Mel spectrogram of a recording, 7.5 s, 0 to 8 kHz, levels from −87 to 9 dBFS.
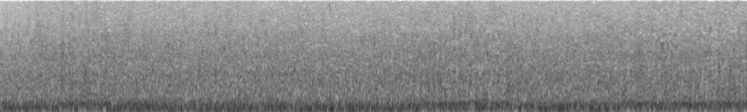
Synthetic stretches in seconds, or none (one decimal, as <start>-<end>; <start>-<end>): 0.6-1.1; 4.2-5.1; 6.2-7.5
